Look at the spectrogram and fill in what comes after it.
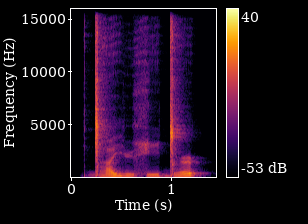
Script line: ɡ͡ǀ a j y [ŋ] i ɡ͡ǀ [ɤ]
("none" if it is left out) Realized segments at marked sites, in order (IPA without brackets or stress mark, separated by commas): x, ə˞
